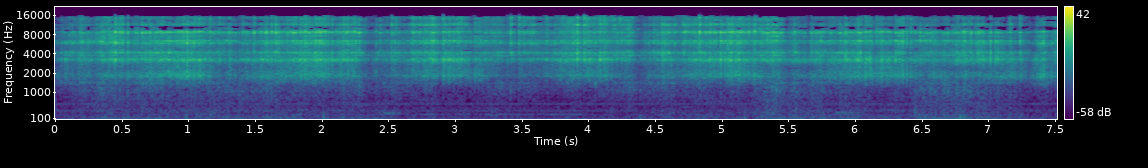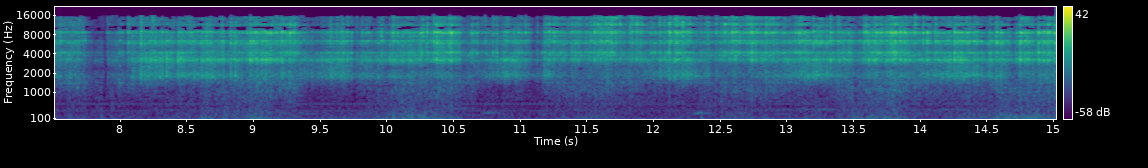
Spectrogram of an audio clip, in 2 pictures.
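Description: Fingertips stir and rub through roasted coffee beans filling a round, light plastic container. The result is a dense, bright rattling and rustling with almost no low end, rising and falling in waves as the beans shift and click against each other and the plastic.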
